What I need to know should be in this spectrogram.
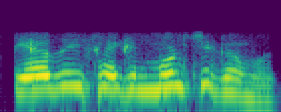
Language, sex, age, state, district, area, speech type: Kashmiri, male, 60+, Jammu and Kashmir, Baramulla, rural, conversation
